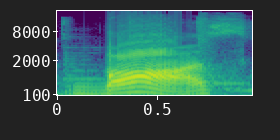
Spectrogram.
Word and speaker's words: boss: Agora, já na palavra boss, que é chefe, você abre a boca e faz o som do O.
